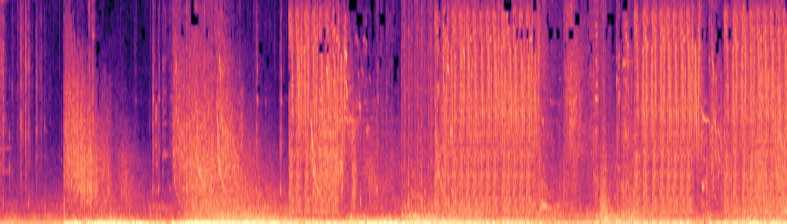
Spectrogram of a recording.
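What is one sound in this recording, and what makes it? Sci-fi weapons fire rapidly with bursts and explosions.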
